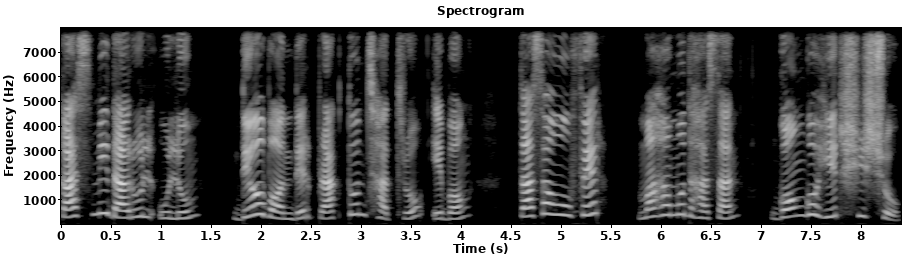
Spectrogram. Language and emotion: Bengali, neutral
